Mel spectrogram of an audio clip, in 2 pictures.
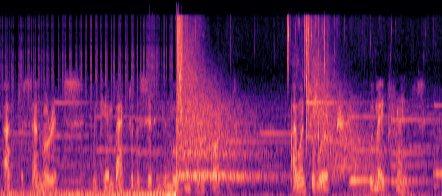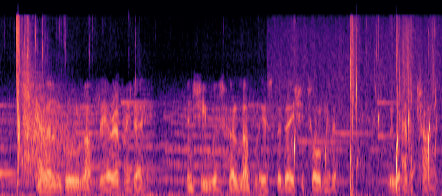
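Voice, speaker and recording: An actor playing a short, insecure, adoring husband in a radio drama, telling his story in a halting, self-deprecating way. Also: rumbling low, lively intonation, rough recording. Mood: wistful recollection. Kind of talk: radio drama acting, confessional first-person narration. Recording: old radio drama with music behind.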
